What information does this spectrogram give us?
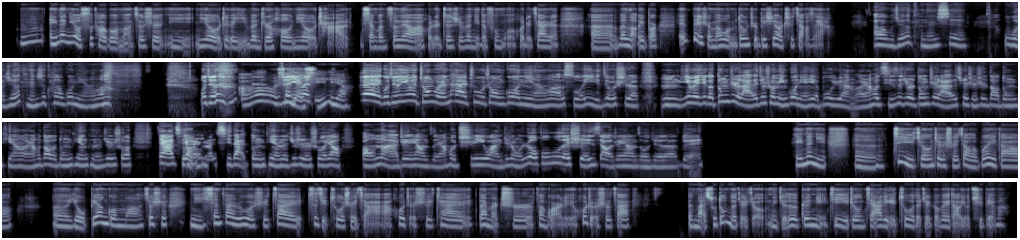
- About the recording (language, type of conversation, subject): Chinese, podcast, 你家乡有哪些与季节有关的习俗？
- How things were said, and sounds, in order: laughing while speaking: "了"; laughing while speaking: "得"; other background noise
